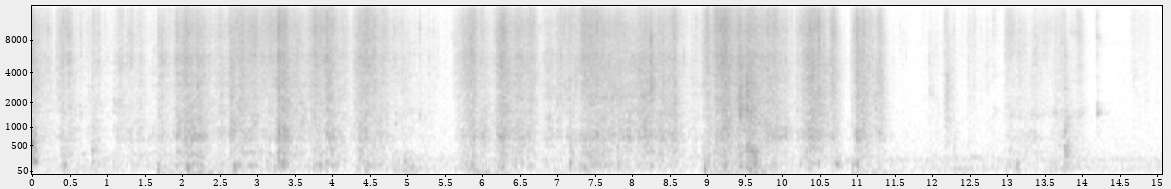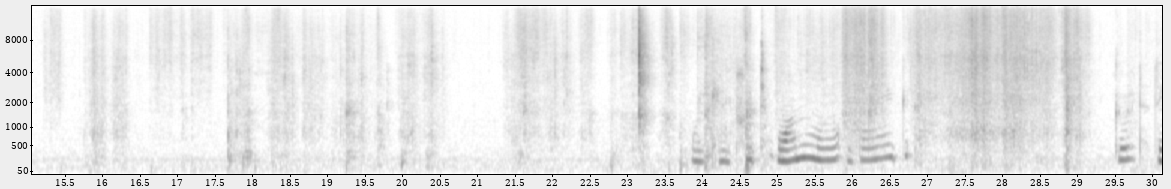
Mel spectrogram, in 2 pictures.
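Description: Plastic packing material, a clear plastic bag and air-pillow wrap, crinkling and rustling in irregular handling noise while it is pushed into a cardboard box, with paper rustling as sheets are laid on top. The rustling stops for a few seconds in the middle, and a single sharp knock comes shortly before a brief wavering hum or voice.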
